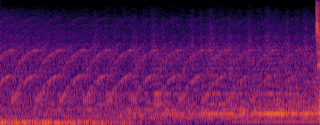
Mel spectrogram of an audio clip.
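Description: A fast, even run of short electronic chirps, about four a second, over a faint steady tone, with a low hum coming up near the end: a tension-building pulse in the trailer's soundtrack.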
